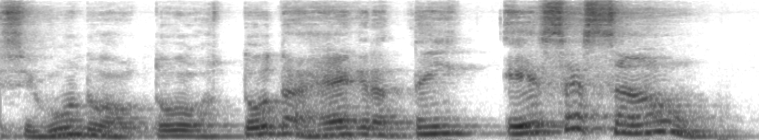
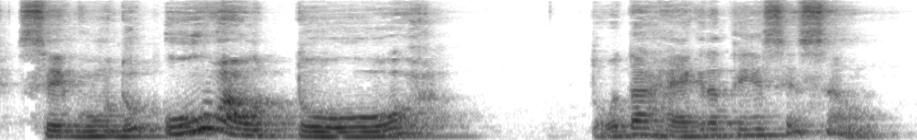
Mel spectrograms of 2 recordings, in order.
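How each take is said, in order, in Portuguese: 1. A ênfase está na palavra exceção. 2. A ênfase está na palavra autor. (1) "Agora eu vou dar ênfase na exceção" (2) "Digamos que eu quero dar ênfase no autor"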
